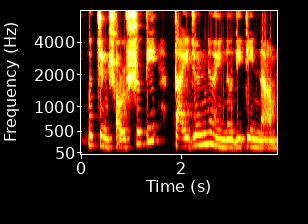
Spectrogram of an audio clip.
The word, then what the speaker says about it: সরস্বতী: এই বানানটা হচ্ছে দন্তস বয়শন্যর দন্তস বয় ত দীর্ঘ এটা মনে রাখবে ত দীর্ঘ সরস্বতী এইযে সরসতি এই যে দন্ত সয় বয় দেখ সরস্বতী একটু আমি উচ্চারণটা জোরে করছি এই জায়গাটা এখানটা হচ্ছে সয়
